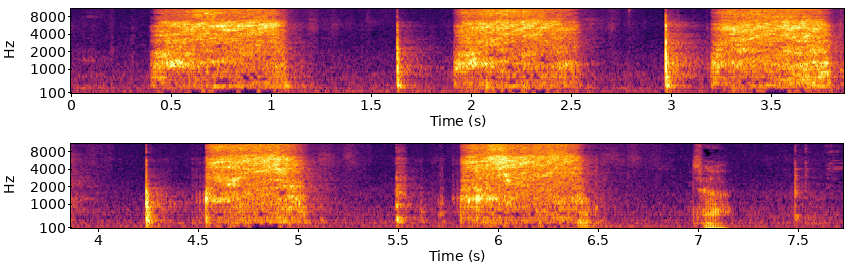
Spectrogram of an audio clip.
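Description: A card scraper drawn across rosewood, lifting curled shavings: six or seven sharp, rasping strokes in a steady rhythm, each about half a second long, close and loud with short quiet gaps between them.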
